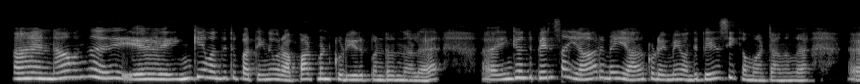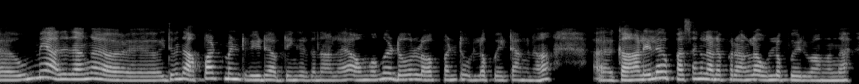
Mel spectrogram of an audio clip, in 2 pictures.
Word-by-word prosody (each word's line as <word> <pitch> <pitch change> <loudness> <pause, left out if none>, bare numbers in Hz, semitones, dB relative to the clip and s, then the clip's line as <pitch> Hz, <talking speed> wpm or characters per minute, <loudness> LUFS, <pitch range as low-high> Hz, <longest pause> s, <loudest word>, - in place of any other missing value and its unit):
அ 265 - +4 0.3
நான் 305 +5 +2
வந்து 350 +1 -2 0.4
ஏ - - +5 0.4
இங்கே 280 +7 +3
வந்துட்டு 285 0 -1
பார்த்தீங்கன்னா, 235 -1 -1
ஒரு 205 - +3
அப்பார்ட்மெண்ட் 245 +5 +1
குடியிருப்புன்றதுனால, 205 -3 0 0.6
அ - - -5 0.2
இங்கே 260 +4 +3
வந்து 310 0 -1
பெருசா 320 +4 0 0.2
யாருமே 280 +3 -1
யார் 220 +3 -1
கூடயுமே 230 -2 -1
வந்து 220 +2 -1
பேசிக்க 280 0 -2
மாட்டாங்கங்கங்க. 180 0 -2 0.5
அ 200 - -1 0.2
உண்மையா 300 +5 +1
அதுதாங்க 240 +2 +2 0.2
அ - - +1 0.5
இது 210 - -3
வந்து 245 -2 +4
அப்பார்ட்மெண்ட் 255 +1 +1
வீடு 205 +1 +1
அப்படிங்கிறதுனால, 195 0 -4 0.2
அவங்கவங்க 205 +6 0
டோர் 230 +1 -1
லாக் 205 0 -3
பண்ட்டு 215 +1 -3
உள்ளே 205 +1 -3
போயிட்டாங்கன்னா, 195 0 -3 0.5
அ - - -1 0.2
காலைல 220 +9 +4 0.2
பசங்கள 240 +1 +1
அனுப்புகிறாங்களா, 215 -1 -1
உள்ளே 205 -1 0
போயிருவாங்கங்க. 185 -1 0
225 Hz, 145 wpm, -23 LUFS, 200-260 Hz, 0.6 s, ஏ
